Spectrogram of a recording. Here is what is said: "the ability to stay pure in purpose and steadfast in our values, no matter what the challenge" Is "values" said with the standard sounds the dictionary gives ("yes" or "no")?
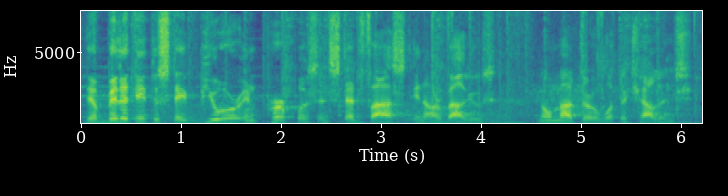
no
